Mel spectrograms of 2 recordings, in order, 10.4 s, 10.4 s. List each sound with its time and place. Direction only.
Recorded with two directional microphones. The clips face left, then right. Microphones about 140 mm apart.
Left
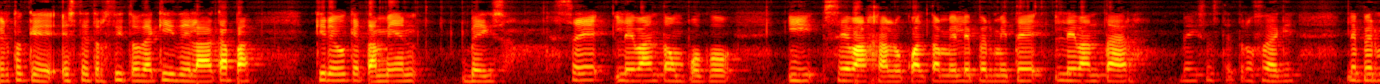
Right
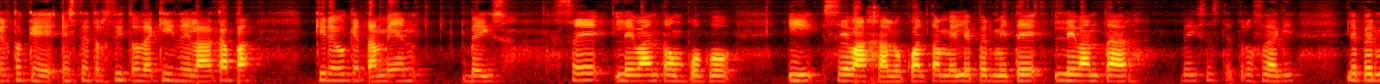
0.0 s speech: 20° left (ahead or behind)
4.3 s speech: 10° right (ahead or behind)
5.9 s a woman's voice: 55° right (ahead or behind)
6.2 s speech: 10° right (ahead or behind)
